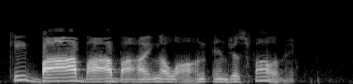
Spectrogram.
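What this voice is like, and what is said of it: Imitates a sheep bleating. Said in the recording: “my imitation of a sheep”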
